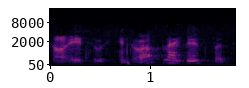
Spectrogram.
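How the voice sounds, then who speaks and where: A man's voice: mid-range voice, very animated, a little fast, lightly acted. A man acting a fussy, polite, officious gymnasium manager, formal and apologetic, in 1940s radio style. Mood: politely apologetic. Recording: dull, noisy vintage radio recording.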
